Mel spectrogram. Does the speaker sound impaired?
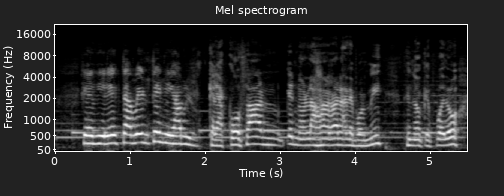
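Yes: Down syndrome; genetic, extra chromosome 21, adult.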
